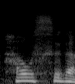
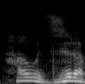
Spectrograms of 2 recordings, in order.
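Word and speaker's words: house: 있죠 하우지 동사로 쓰여서 그래서 발음을 하우스가 아니라 하 우즈라 고 합니다 그래서 여기서는 안정적인 뭐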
